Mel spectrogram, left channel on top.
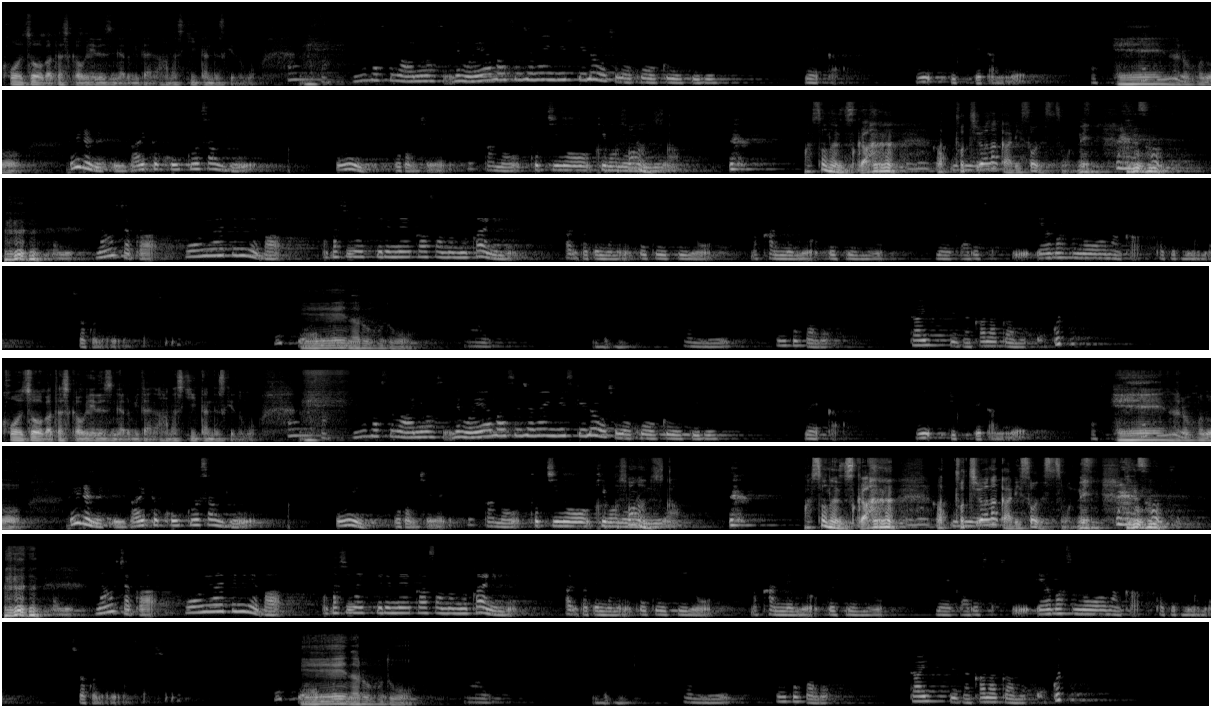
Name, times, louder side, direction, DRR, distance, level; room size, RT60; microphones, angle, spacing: voice 1, 0.0-3.3 11.1-12.3 18.3-18.6 20.1-23.7 24.2-24.6 39.3-40.4, right 3 dB, 80° right, 0.8 m, -29 dB
voice 2, 2.9-7.2 8.0-8.4 9.1-10.2 11.4-12.2 12.7-14.6 15.4-18.9 19.4-19.6 21.1-22.0 23.2-23.7 24.7-27.0 27.4-29.3 29.8-31.3 31.7-33.0 33.5-34.0 34.3-36.3 37.0-37.6 39.0-39.8 40.9-41.2 42.2-42.6 43.1-43.6 44.0-44.5 45.4-46.9, right 2 dB, 55° right, 0.9 m, -33 dB
27.0 x 23.5 x 8.7 m
head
